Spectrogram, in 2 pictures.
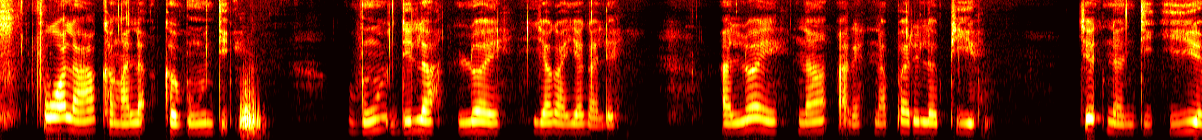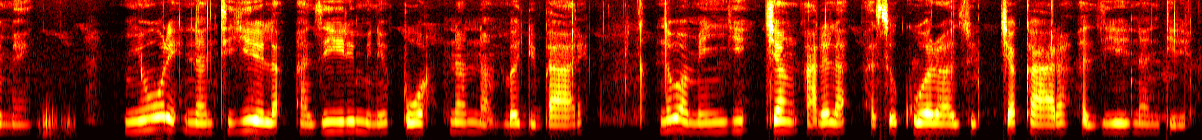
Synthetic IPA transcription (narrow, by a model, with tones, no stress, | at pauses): fʊ˦ɔ˦laː˦ka˨ŋa˨la˦ka˨vu˨˦n˦di˨ | vu˨˦dɪ˦la˦lɔ˦ɪ˨ | ja˦ɣa˨ja˦ɡa˨lɛ˦ | a˨lɔ˦ɪ˨na˦a̰˨ɾɪ˨na˨pa˦ɾɪ˦la˦pi˦e˦ | t͡ʃɛ˦na˨ndi˨˦i˦e˨mɪ˨ŋ | ɲʊː˦ɾɪ˨na˨n˨ti˨ji˦ɾe˦la˨a˨zi˦ɾɪ˦mi˨ne˦pʊ˦ɔ˦ | na˦na˨mba˦du˨baː˦ɾɪ˨nʊ˦ba˨mɪ˦nji˦t͡ʃɛ˦ŋa̰˨ɾɪ˦la˨a˨so˦kʰu˦ɔ˦ɾa˦zu˦ | t͡ʃɛ˦kaː˨ɾa˦a˨zi˦e˦na˨n˦di˨ɾɪ˨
